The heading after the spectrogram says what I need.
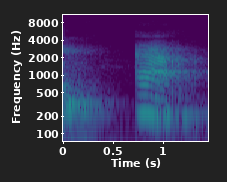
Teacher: a lightly spread lips horizontal position horizontal position horizontal shape and it is near open front unrounded vowel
